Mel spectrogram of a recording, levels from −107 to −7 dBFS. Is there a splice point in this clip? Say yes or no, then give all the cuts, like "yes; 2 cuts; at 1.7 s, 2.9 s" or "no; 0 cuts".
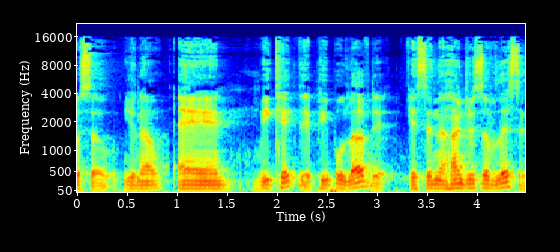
yes; 2 cuts; at 0.9 s, 3.2 s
